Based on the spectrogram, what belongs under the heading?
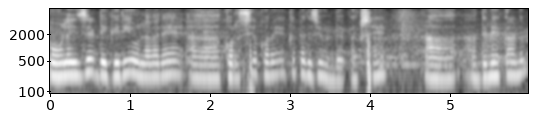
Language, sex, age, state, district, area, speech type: Malayalam, female, 18-30, Kerala, Idukki, rural, spontaneous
